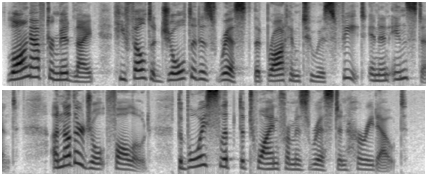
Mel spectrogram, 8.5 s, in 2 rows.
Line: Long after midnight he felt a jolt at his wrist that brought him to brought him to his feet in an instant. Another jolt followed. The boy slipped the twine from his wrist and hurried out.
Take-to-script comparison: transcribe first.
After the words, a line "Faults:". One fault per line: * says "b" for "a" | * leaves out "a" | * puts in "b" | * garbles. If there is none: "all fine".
Long after midnight he felt a jolt at his wrist that brought him to his feet in an instant. Another jolt followed. The boy slipped the twine from his wrist and hurried out.
Faults:
* leaves out "brought him to"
